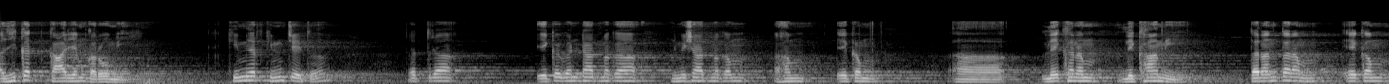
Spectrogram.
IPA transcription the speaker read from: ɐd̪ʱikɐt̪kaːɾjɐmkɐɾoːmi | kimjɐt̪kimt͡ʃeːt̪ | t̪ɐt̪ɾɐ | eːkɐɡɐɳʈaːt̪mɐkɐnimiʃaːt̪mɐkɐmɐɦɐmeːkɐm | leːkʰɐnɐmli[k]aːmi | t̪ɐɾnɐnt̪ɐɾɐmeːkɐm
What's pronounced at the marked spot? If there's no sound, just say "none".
kʰ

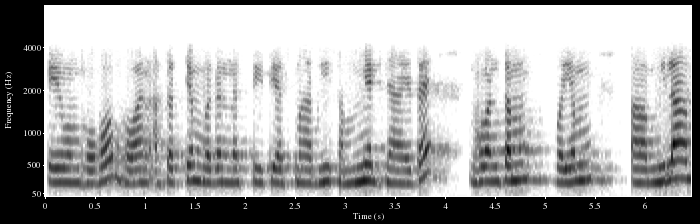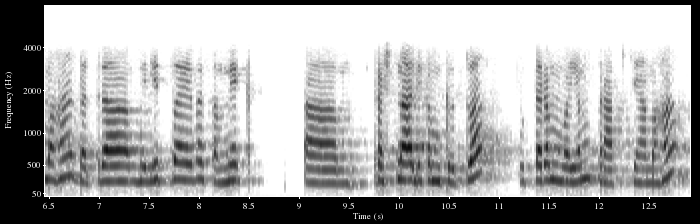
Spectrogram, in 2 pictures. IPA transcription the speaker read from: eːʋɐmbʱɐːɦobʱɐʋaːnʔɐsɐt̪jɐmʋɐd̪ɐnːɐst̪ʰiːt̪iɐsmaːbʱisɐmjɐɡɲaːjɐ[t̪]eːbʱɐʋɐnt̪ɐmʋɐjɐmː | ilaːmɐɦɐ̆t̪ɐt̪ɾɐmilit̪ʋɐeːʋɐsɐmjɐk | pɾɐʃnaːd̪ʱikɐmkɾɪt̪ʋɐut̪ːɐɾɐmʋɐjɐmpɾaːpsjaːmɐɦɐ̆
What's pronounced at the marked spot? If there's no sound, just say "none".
t̪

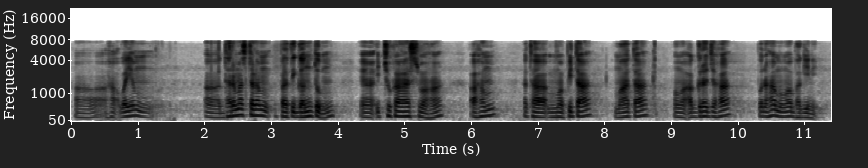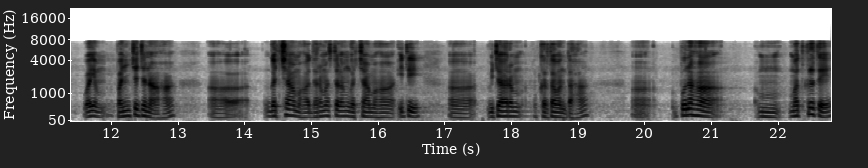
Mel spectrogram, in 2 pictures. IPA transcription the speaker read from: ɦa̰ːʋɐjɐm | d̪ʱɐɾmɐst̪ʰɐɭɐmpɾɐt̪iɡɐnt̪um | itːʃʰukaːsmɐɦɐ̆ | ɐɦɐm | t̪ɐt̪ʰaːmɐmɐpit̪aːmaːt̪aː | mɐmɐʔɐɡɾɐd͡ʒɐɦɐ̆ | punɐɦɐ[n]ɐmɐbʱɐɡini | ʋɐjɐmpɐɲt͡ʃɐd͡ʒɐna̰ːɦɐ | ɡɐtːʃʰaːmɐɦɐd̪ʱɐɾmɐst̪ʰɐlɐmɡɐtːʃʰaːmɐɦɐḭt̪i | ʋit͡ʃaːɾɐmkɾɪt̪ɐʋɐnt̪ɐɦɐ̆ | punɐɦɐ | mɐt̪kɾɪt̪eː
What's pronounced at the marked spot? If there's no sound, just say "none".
m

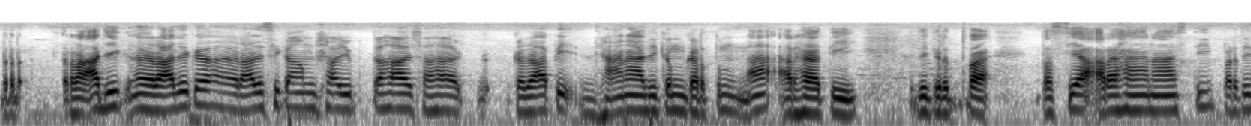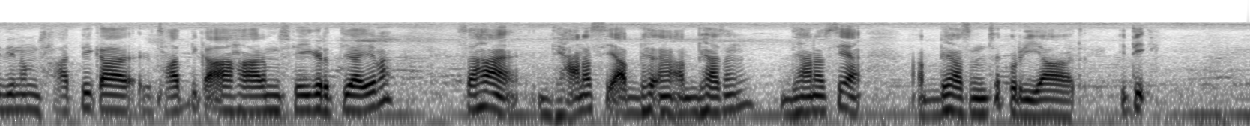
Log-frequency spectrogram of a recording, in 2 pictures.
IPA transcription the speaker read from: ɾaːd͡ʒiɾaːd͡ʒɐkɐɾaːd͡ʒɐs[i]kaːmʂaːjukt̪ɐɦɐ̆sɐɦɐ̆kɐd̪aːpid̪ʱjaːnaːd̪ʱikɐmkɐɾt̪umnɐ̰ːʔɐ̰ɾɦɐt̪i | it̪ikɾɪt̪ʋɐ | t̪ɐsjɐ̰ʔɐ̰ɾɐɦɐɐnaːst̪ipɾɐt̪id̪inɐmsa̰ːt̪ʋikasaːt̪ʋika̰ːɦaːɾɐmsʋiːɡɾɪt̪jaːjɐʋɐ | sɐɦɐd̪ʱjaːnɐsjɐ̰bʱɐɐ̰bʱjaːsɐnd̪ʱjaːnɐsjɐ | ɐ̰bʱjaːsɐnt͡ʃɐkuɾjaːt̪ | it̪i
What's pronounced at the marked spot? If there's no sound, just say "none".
i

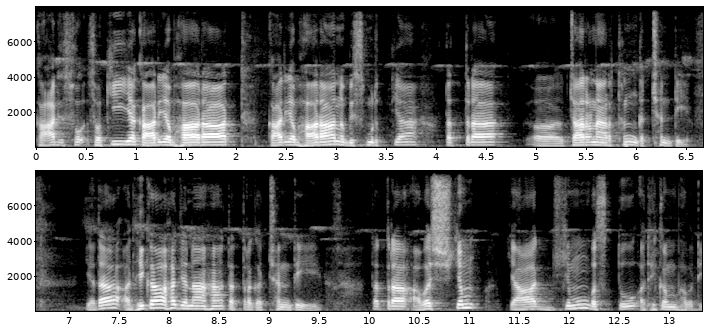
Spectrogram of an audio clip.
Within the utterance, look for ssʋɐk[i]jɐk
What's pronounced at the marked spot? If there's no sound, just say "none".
iː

